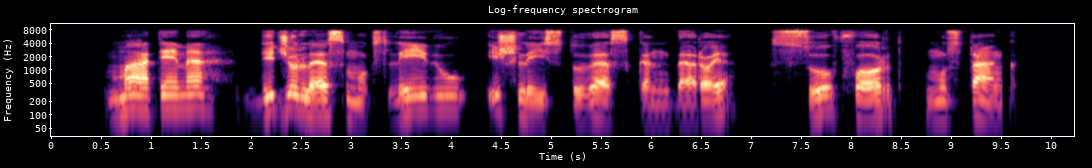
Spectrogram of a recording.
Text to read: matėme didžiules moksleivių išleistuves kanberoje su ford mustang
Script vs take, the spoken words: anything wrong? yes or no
no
